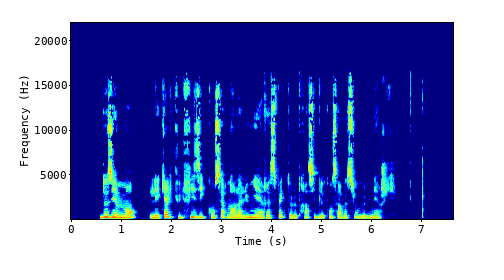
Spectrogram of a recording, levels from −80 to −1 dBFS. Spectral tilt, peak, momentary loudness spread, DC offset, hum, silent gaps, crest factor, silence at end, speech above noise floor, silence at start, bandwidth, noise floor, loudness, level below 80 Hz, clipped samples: -2.5 dB/octave; -4 dBFS; 16 LU; under 0.1%; none; none; 22 dB; 1.2 s; 61 dB; 0.6 s; 16.5 kHz; -86 dBFS; -25 LUFS; -78 dBFS; under 0.1%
